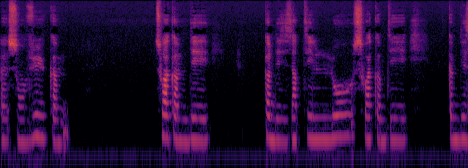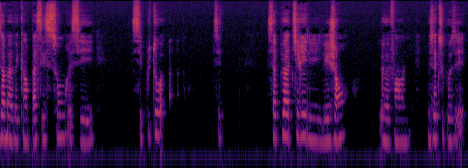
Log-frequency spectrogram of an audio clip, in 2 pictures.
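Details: Adult woman who stutters, her stuttering masked by speaking slowly and pausing, so relatively light or invisible, which she links to autism (Asperger's); stuttering (mild, masked).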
